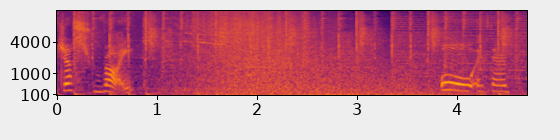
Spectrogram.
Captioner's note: aeroplane taking off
